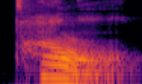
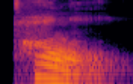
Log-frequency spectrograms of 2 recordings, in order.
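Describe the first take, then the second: First: The word is said with an ng sound. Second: The word is said with an ng sound.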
